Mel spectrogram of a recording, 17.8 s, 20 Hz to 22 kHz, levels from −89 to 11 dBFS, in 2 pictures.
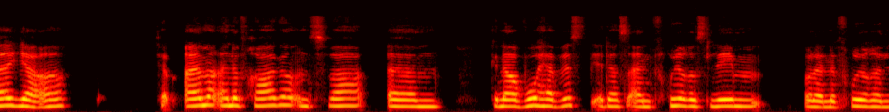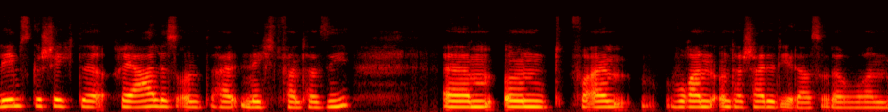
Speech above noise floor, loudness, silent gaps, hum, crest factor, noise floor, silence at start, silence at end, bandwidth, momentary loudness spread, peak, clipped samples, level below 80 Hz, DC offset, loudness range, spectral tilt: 58 dB; -27 LUFS; none; none; 16 dB; -84 dBFS; 0 s; 0 s; 12 kHz; 11 LU; -12 dBFS; under 0.1%; -74 dBFS; under 0.1%; 3 LU; -7 dB/octave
